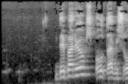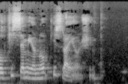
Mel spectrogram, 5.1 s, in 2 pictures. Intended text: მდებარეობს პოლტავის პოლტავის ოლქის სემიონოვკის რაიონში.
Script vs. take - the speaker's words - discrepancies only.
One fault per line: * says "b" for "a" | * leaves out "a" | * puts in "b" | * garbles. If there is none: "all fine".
* leaves out "პოლტავის"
